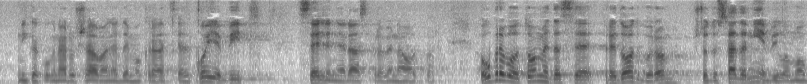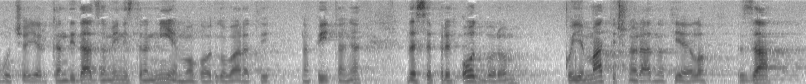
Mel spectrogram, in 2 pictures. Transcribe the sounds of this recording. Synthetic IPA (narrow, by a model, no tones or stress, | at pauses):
nikakʋo̞ɡnaɾuʃaːʋaɲad̪e̞mo̞kɾaːt̪sijeko̞jije̞bit̪ | se̞ʎeɲaɾaːspɾaʋe̞nao̞d̪bo̞ɾ | paupɾaʋo̞ːt̪o̞me̞d̪ase̞pɾe̞d̪o̞d̪bo̞ɾo̞mʃt̪o̞d̪o̞sad̪anije̞biːlo̞mo̞ɡut͡ɕejeɾkand̪id̪aːt̪zaminist̪ɾanije̞mo̞ɡoːd̪ɡo̞ʋaːɾat̪i | napiːt̪aɲa | d̪ase̞pɾe̞d̪o̞d̪bo̞ɾo̞m | ko̞jije̞mat̪it͡ʃno̞ɾaːd̪no̞t̪jeːlˠo̞ | za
